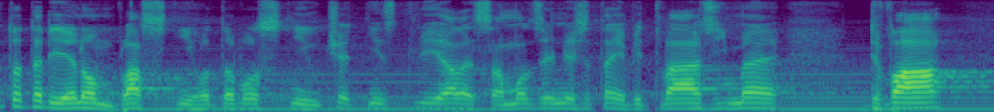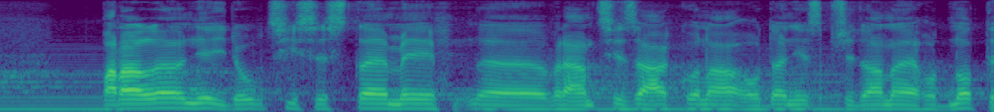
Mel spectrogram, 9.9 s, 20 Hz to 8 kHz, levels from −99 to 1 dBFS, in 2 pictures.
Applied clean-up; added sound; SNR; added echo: none; Bowed string instrument; 19 dB; none.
